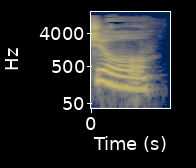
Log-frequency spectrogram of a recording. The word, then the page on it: jaw: British English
